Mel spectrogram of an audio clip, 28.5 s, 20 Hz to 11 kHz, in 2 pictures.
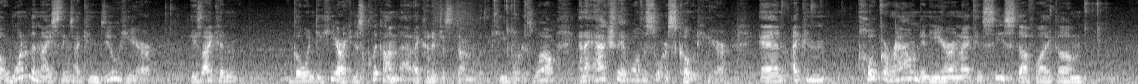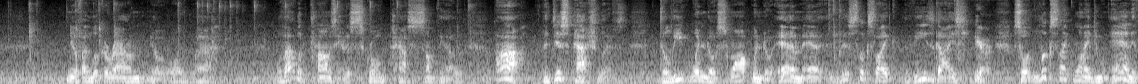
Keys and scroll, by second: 6.4 ctrl+x, 6.7 1, 9.9 Page_Down, 10.2 Page_Down, 11.1 Down, 11.3 Down, 11.8-13.1 Down, 13.4 Down, 13.7 Page_Up, 13.8 Page_Up, 14.7 Page_Up, 15.3-16.7 Page_Up, 16.8 Page_Down, 17.2 Page_Down, 18.1 Page_Down, 18.5 Page_Down, 20.2-21.0 Down, 21.2 Down, 24.9 alt+Tab, 26.3 alt+Tab.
